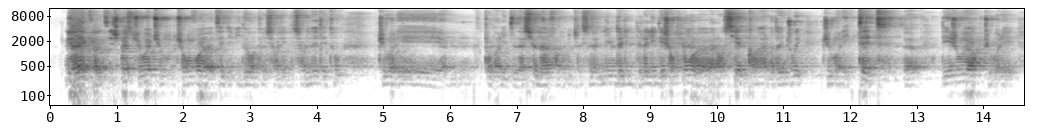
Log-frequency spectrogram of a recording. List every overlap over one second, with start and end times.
none

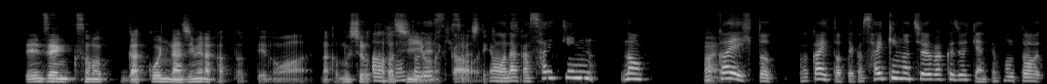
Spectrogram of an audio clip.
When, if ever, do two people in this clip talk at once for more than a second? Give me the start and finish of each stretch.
3.7-5.1

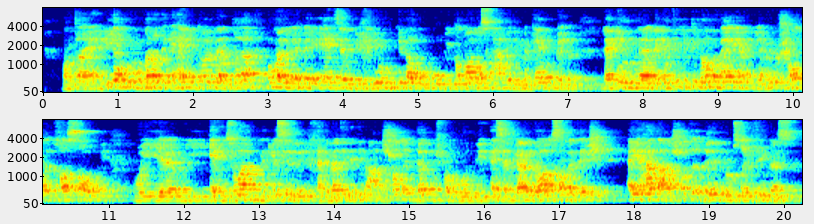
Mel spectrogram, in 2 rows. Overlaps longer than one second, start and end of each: none

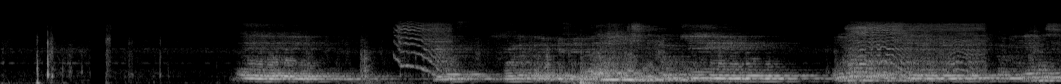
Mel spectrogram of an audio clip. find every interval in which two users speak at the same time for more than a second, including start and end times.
none

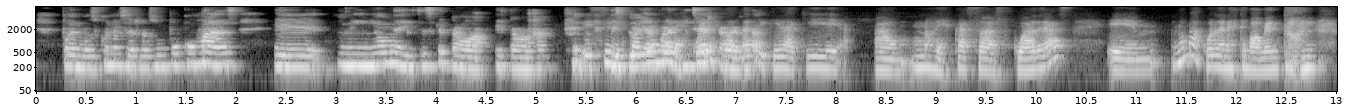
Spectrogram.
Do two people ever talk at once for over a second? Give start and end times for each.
5.7-7.2

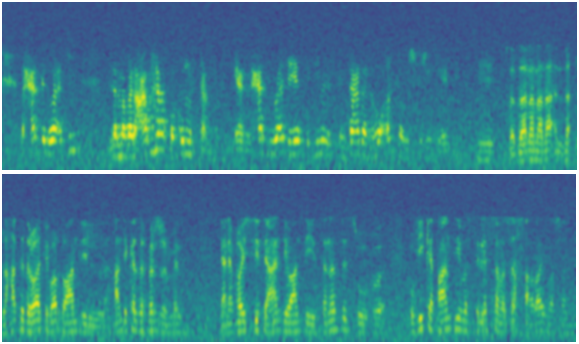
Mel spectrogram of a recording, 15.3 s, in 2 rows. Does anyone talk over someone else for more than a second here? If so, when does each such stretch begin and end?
none

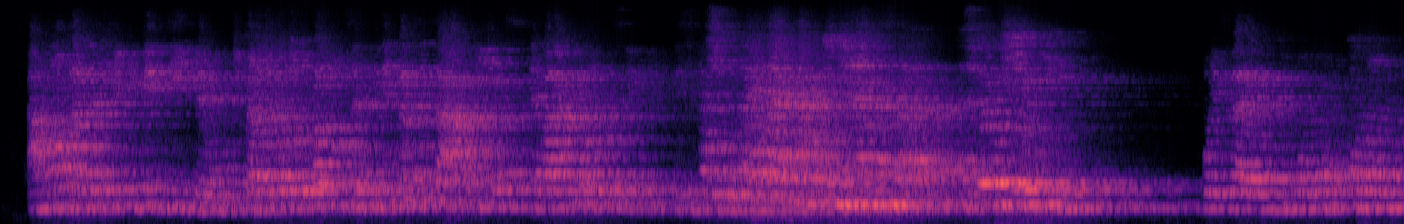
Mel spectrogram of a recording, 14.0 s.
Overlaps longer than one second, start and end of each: 7.0-8.3

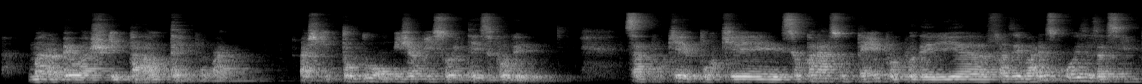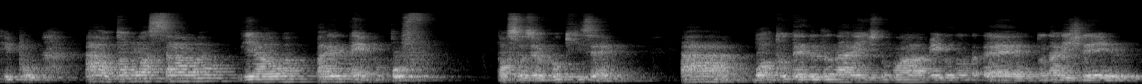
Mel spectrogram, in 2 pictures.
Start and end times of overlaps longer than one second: none

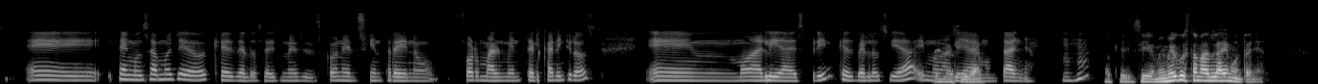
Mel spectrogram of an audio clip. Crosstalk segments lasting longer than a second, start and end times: none

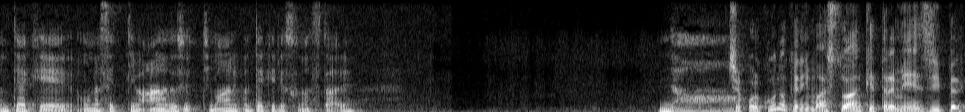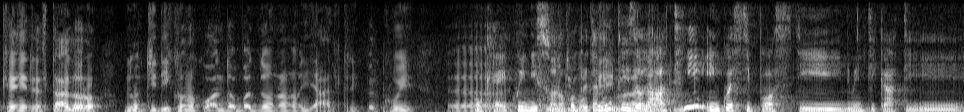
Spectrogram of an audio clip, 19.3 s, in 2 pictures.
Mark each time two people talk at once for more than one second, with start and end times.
14.4-16.7

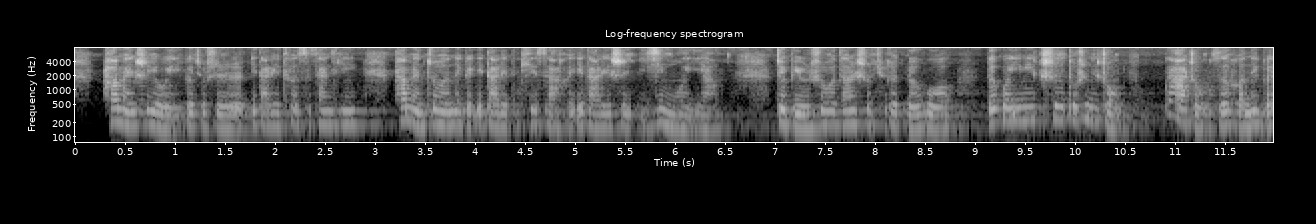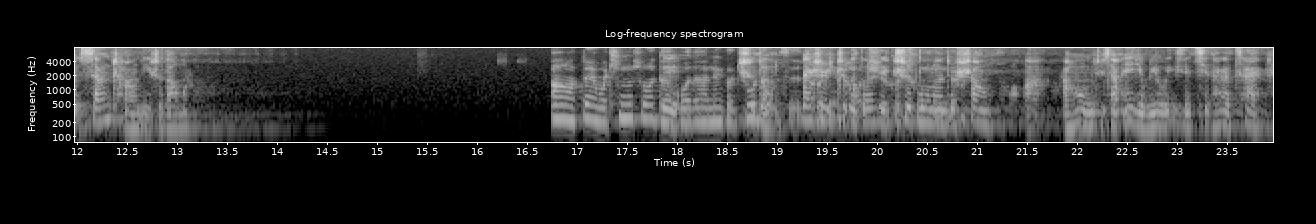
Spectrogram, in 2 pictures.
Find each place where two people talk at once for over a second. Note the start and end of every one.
18.6-20.8

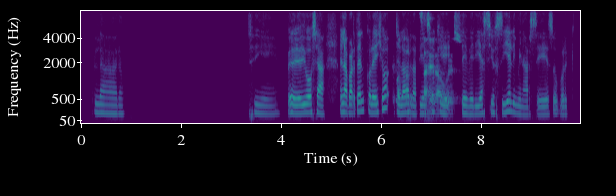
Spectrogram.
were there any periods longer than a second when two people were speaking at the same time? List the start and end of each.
6.3-7.7

